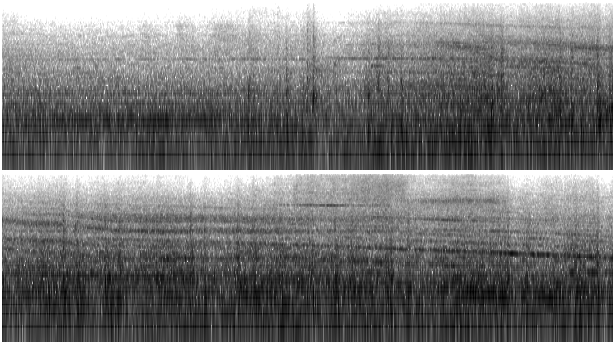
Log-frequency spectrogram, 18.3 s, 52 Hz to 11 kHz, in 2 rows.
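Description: Nankai 6000 series eight-car electric train pulling away from the platform, growing louder as it gathers speed. High drawn-out wheel squeal slides slowly down in pitch over the rolling rumble, with a sharp click about four and a half seconds in.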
